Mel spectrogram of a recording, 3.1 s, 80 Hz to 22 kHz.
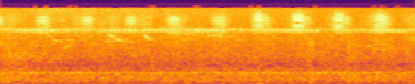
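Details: On a morning safari drive on 4 February 2021 at a South African game reserve, cicadas start their racket as the sun heats up: a steady, high, shrill drone with cricket chirps pulsing about three times a second and a few birds behind.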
